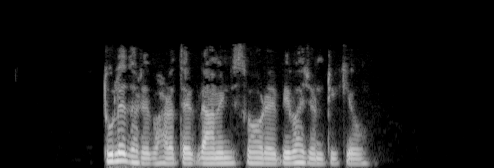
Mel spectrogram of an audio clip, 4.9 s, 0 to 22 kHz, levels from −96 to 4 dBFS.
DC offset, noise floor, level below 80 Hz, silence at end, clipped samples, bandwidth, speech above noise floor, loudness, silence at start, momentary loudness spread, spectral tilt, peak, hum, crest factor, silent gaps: under 0.1%; under -90 dBFS; -58 dBFS; 1.25 s; under 0.1%; 7.2 kHz; over 73 dB; -19 LUFS; 1.05 s; 9 LU; -9 dB/octave; -2 dBFS; none; 18 dB; none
